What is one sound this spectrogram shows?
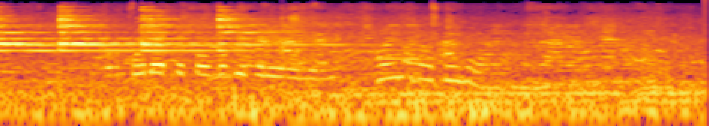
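A woman speaks calmly nearby, outdoors.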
